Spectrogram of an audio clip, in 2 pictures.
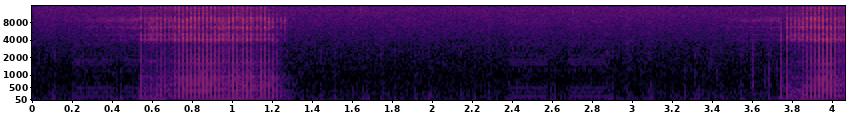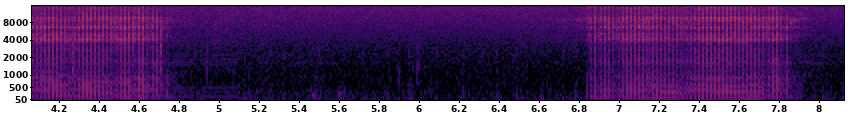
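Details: Sleeping female Cavalier King Charles Spaniel, a little dog curled on a pillow, snoring loudly: three long raspy inhaled snores roughly every three seconds, each broad and grating, with faint wheezy breaths in between, indoors.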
